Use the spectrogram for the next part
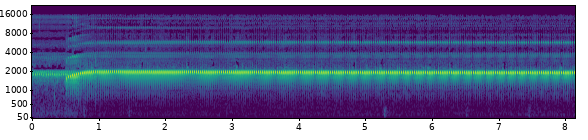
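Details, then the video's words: A frog starts up after half a second into a long, high, steady trill. The trill is rapidly pulsed, holds an even pitch and volume, and continues unbroken to the end. "Frog croaking"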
